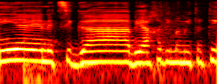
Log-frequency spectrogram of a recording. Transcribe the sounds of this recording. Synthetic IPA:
ienet͡siɡabejaχadimamitati

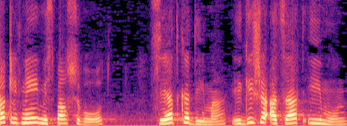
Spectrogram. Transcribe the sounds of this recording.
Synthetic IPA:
aklifnejmispaʁʃavuot̪ | sijat̪kad̪ima | iɡiʃaʔat͡sat̪imun

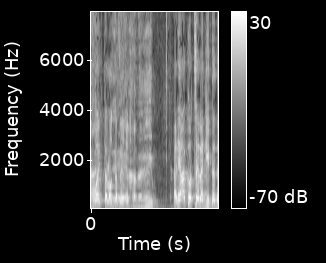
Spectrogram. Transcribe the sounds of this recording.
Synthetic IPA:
oʁek̚t̪alond̪abeʁleaveʁianiʁakʁot͡seleaɡid̪̚t̪ad̪

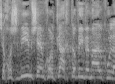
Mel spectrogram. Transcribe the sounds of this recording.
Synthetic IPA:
ʃeχo̞ʃvimʃehemko̞lkaχt̪o̞vimvemaalkula

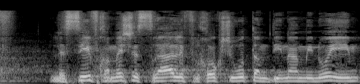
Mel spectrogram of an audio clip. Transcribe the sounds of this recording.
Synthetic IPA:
lesifχame̞ʃesʁealifliχokʃiʁut̪hamd̪inaminujim

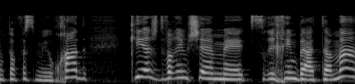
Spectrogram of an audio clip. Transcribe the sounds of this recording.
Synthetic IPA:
uto̞fe̞sme̞juχad | kijɛʃdvaʁimʃee̞mt͡sʁiχimbe̞atama

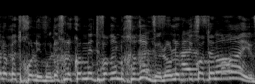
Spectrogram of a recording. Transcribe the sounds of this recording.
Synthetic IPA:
labet̪χolimole̞χleko̞lmined̪vaʁimaχe̞ʁimvelo̞lebd̪ikot̪amaʁaj

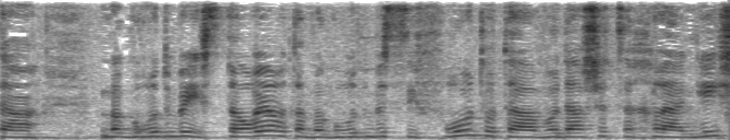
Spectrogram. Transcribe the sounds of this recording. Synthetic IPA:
ta | baɡʁutbehisto̞ʁjaotabaɡʁutbesifʁutotaːvo̞daʃe̞t͡seχleaɡi

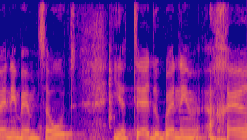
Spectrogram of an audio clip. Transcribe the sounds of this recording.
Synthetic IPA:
enimbeemt͡saut | jated̪ubenimaχe

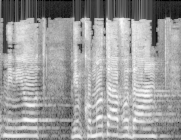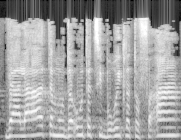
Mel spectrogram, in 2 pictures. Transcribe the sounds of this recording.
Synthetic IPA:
tminijot | bimko̞mo̞thaːvo̞da | vealaathamudaʔuthat͡sibuʁitlato̞faʔa

